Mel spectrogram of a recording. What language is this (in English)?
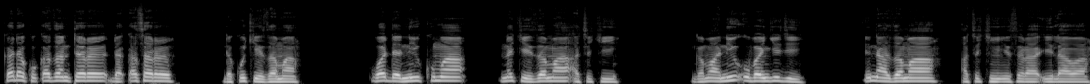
Hausa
